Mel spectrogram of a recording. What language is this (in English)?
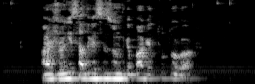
Romanian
